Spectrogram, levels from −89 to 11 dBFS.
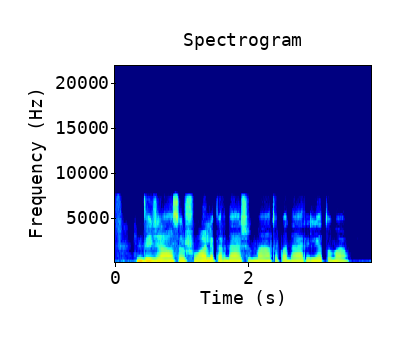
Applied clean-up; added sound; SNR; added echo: neural diffusion model UNIVERSE++.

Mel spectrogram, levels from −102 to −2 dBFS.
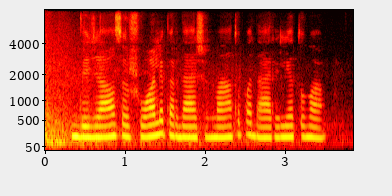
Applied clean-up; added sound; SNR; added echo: none; Thunder; 14 dB; none.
